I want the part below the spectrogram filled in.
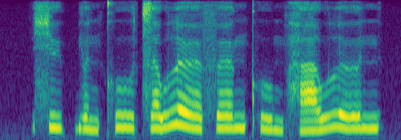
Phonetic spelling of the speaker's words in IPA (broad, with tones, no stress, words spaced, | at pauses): syː˨p̚jɵ˨˩n kʰuː˨t͡sɐ˨˥w lœː˨ fœː˧ŋpʰuː˨˩mhaː˨˥w lɵ˧n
